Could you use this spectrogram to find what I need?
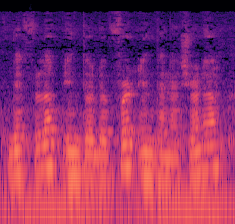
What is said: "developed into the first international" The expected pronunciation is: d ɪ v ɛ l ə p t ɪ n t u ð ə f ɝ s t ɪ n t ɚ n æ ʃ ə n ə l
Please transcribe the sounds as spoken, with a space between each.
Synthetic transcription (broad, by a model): d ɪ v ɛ l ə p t ɪ n t u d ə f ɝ t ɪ n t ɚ n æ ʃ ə n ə l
